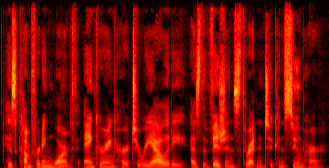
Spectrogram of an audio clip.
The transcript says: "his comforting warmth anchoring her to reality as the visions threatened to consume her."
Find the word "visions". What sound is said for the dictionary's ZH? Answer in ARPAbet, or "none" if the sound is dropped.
ZH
